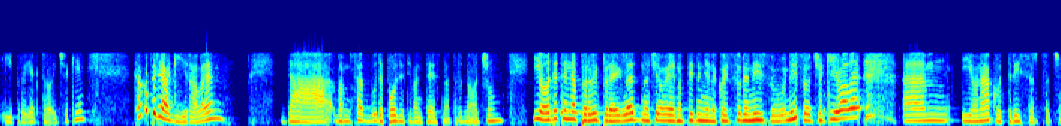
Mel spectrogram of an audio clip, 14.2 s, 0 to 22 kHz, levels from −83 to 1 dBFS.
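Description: At 11.67 to 11.71 s, just after "nisu očekivale", there is VoIP packet loss concealed by the speech codec. One 20 ms packet went missing, and the decoder filled the hole by continuing its last pitch and spectral shape at falling gain. Instead of a silent gap or a click, the speech briefly smears into a stretched buzzy tone or fading coloured noise and stays weak or distorted for tens of milliseconds after, while the surrounding Speex coding at about 15 kbps sounds only lightly coloured.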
